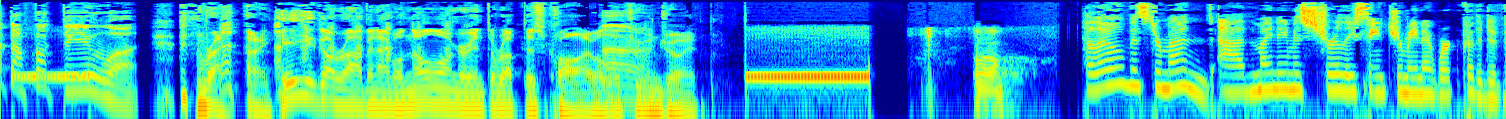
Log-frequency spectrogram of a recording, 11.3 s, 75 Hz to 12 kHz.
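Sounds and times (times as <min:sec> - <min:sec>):
speech: 0:00.0 - 0:05.4, 0:07.3 - 0:11.2
thin ringback tone over a telephone line: 0:00.1 - 0:00.7, 0:05.6 - 0:06.6
laughter: 0:01.3 - 0:03.9.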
